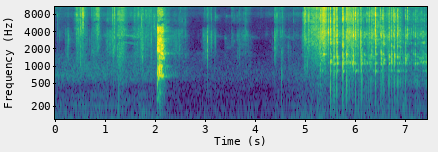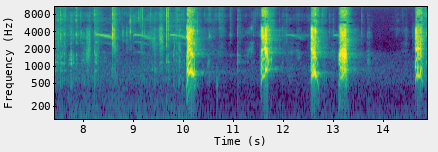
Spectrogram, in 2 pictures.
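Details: Gizmo, a male Boxer puppy aged nine weeks, barks at a ball he is playing with for the first time, December 9th, 2021. A single bark, then a few seconds of scuffling noise, then a quick string of five sharp barks.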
